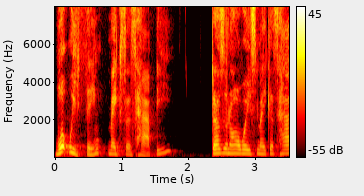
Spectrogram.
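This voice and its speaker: A woman's somewhat breathy voice at a fairly slow pace, on a very clean recording with a silent background. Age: 60s. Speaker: podcast co-host. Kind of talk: live panel conversation. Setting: stage with live audience.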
